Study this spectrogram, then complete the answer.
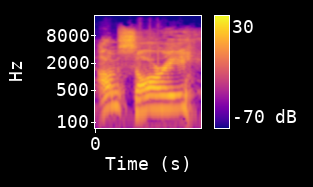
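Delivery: loud, high exclaimed sorry; mock apology. Former worker apologizing to an absent supervisor, exclaimed.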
